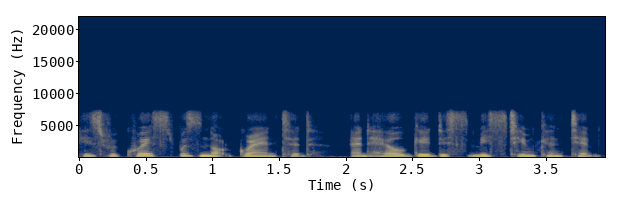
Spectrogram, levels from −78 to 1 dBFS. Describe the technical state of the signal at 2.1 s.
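At 2.1 s the speech comes through intact, carried by the AMR wideband (HD Voice) codec at 23.85 kbit/s, a rate high enough that any coding damage is faint at most.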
